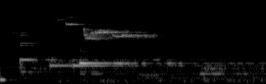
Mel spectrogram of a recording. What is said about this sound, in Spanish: La canción también es de pájaros, fíjate, oye.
